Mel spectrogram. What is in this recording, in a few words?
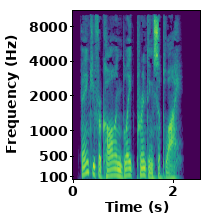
welcome, phone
